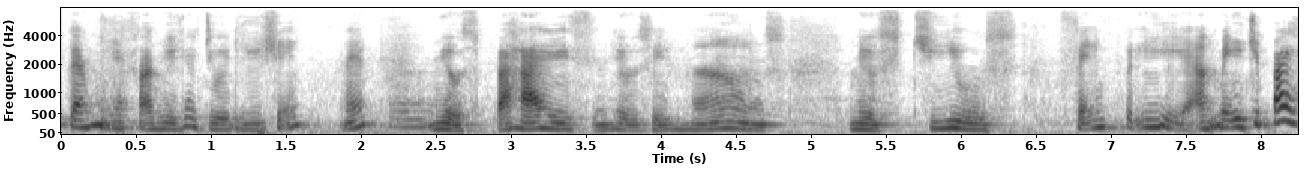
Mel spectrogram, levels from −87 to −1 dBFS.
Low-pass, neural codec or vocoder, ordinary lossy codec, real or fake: 7.2 kHz; codec, 44.1 kHz, 3.4 kbps, Pupu-Codec; none; fake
